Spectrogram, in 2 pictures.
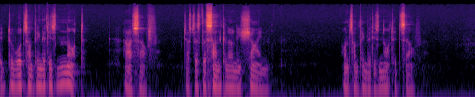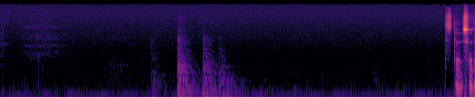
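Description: A middle-aged man speaks calmly and slowly, close to a microphone, with long pauses.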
